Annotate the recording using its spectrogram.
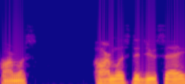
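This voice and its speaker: A man puts on a gruff character voice at a medium pitch. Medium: read story. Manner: blunt, gruff.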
